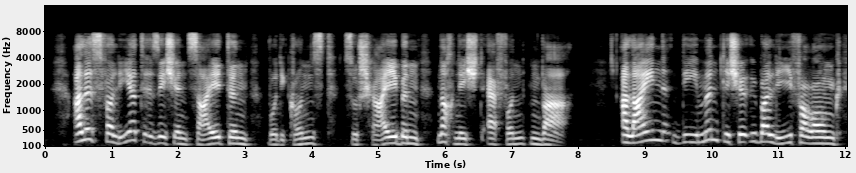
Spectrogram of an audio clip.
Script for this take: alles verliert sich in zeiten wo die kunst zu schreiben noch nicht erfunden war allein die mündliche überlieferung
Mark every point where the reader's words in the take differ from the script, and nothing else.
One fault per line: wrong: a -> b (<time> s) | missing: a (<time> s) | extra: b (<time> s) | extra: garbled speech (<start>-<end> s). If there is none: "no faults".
no faults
